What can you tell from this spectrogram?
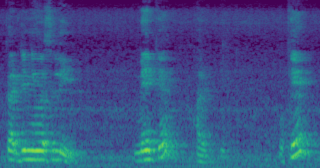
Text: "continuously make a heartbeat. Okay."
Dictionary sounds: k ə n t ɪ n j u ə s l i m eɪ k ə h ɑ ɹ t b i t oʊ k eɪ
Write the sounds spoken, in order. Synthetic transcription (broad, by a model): k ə n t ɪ n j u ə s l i m eɪ k ə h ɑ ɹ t i oʊ k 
